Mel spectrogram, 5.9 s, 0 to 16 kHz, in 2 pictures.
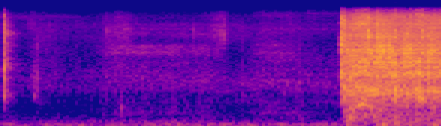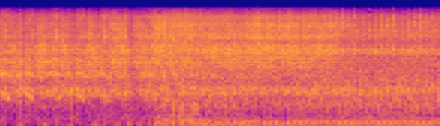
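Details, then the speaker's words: Yamaha XS650 twin, already warm so no choke, fitted with a different 2-into-1 exhaust after a clutch cover gasket fix and carburetor reinstall. It catches instantly and settles into a steady, even, healthy idle. "And I'll fire it up for you and I'll show you what it sounds like with this different exhaust on it. It's already been running, so I don't need to choke it or anything."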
